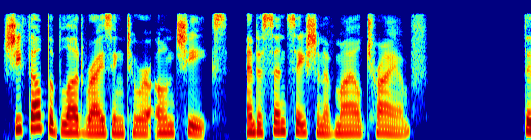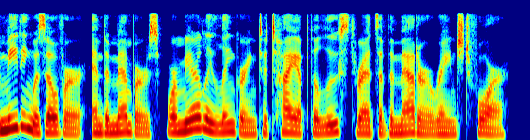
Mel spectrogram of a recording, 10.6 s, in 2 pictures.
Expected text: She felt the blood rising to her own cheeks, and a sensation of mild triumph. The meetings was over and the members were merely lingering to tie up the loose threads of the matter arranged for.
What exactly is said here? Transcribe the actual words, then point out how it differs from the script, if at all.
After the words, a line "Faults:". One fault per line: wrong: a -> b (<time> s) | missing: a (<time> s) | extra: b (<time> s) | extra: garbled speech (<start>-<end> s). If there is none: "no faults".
She felt the blood rising to her own cheeks, and a sensation of mild triumph. The meeting was over and the members were merely lingering to tie up the loose threads of the matter arranged for.
Faults:
wrong: meetings -> meeting (5.3 s)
